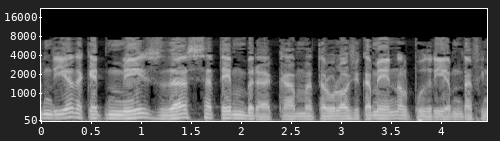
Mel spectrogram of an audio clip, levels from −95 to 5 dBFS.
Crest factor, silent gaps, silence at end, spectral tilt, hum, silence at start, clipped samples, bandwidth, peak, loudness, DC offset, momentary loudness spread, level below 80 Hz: 16 dB; none; 0 s; -4.5 dB/octave; none; 0 s; under 0.1%; 8 kHz; -4 dBFS; -18 LUFS; under 0.1%; 5 LU; -40 dBFS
